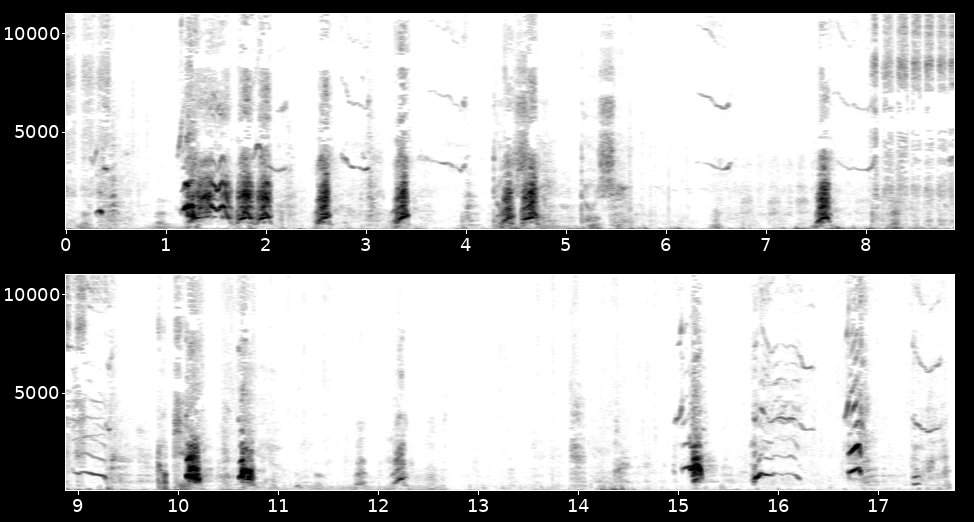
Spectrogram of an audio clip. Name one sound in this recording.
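Coyotes yip and howl in short bursts nearby.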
